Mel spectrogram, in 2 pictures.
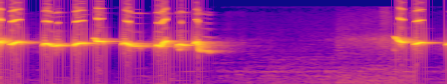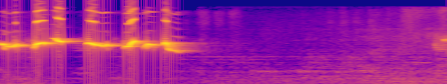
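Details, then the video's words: Pekin robin in ngoceh song repeats two matching bursts of rapid, bright whistled notes, each about two seconds long, separated by clean silence. "Suara Kicau Burung ROBIN - Ngoceh"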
